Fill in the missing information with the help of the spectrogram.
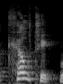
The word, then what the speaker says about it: Celtic: I said that Britannia likely comes from a Celtic word, the same spelling, C E L T I C, and the same origin are in the differently pronounced Scottish football club Celtic.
